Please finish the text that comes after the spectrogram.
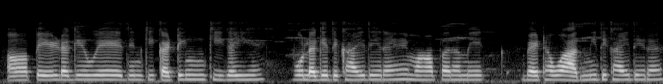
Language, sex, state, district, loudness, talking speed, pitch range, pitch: Hindi, female, Madhya Pradesh, Bhopal, -18 LUFS, 235 wpm, 210-220 Hz, 215 Hz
